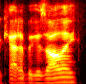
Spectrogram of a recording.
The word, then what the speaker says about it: Kat Abughazaleh: Can you go vote for Cat Abugazale?" Her name is Cat Abugazale. I'll tell you how to spell it.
